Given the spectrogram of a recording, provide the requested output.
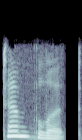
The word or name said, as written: template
